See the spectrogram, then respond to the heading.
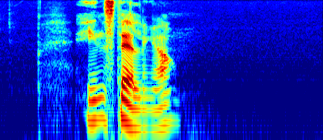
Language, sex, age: Swedish, male, 44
